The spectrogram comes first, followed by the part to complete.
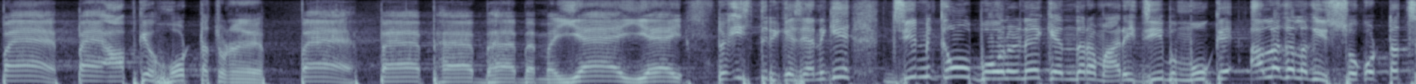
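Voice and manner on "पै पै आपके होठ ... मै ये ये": पै repeated, lips meeting; teacher demonstrating lip sounds; sound demo. Shown as a demonstration. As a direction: show पै, फै, भै, मै one by one. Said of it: "पै बोलो".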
